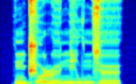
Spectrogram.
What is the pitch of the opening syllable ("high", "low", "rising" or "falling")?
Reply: high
